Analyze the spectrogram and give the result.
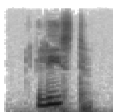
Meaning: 1. leaf (flat green organ of a plant) 2. sheet (thin, flat, inexpansible solid object) 3. sheet, leaf, page (of a printed material, usually large and unbound) 4. certificate, deed, list
- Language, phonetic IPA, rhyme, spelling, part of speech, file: Russian, [lʲist], -ist, лист, noun, Ru-лист.ogg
